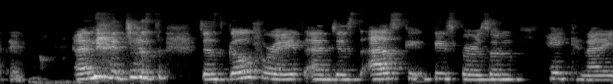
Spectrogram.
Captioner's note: laughs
